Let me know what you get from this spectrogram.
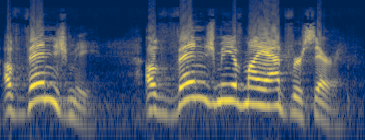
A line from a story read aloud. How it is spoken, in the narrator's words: he can hear her still yelling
